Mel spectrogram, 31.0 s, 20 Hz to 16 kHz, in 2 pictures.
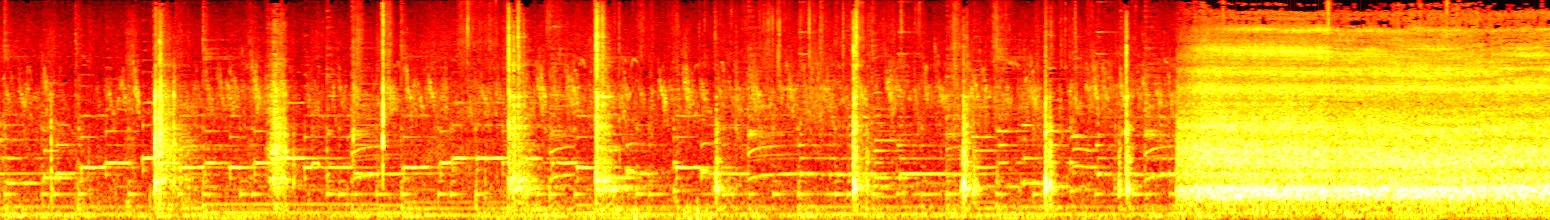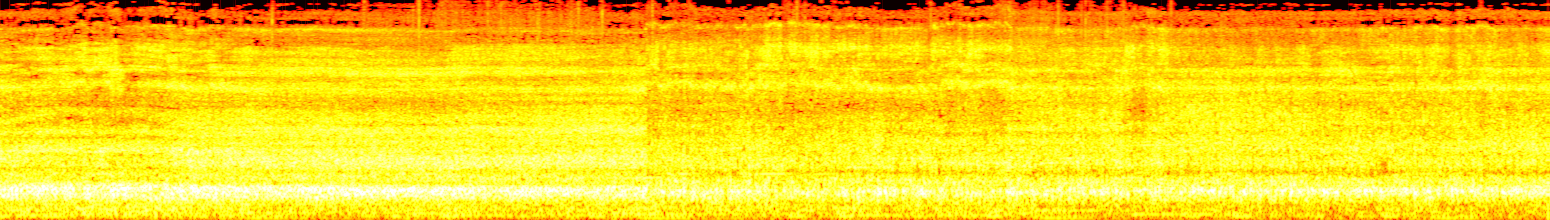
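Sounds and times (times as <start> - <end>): gas blowtorch burning: 11.2 - 31.0.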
